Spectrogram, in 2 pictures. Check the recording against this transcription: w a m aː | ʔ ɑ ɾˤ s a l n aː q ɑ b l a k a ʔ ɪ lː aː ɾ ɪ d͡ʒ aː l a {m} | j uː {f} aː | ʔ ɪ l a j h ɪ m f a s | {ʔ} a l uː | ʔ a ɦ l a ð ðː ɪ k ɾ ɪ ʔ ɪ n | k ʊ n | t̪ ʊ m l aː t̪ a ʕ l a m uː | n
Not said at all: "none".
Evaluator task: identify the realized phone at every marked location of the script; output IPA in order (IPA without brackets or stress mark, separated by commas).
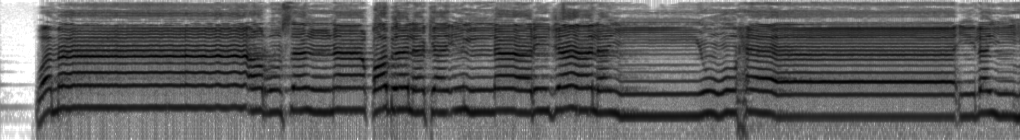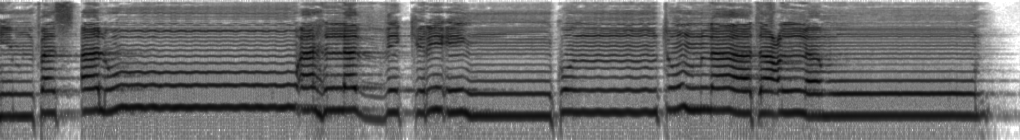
n, ħ, ʔ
